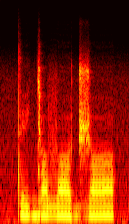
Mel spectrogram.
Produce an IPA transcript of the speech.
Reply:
teɟɒvɒ d͡ʒɒ

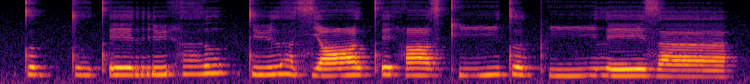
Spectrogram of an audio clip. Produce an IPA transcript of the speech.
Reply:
t̪oɡtːo̤tʼeː ryha̤u̯ | t̪yl a̤sʲɑːltʼe hɑːzkʰiːtol pʰiː leːzaː

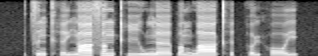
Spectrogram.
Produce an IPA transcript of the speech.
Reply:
t͡sɪ˧ŋkʰe˨˩jŋaː˥ sɐ˥n kʰiː˨˧wŋɛː˨pɐ˨˥m waː˧kʰɪ˨k̚hɵ˨ɥhɔː˨˧j

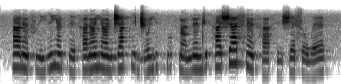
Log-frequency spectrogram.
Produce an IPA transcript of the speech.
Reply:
a˧ɾɛ̃˨ fi˨ ji˨˦jɛ̃˧ke˨ha˧ ɾã˦ jã˧ d͡ʒa˦ ki˦˨d͡ʒo˨˦ ji˦ ɡ͡bo˧k͡pã˨nɛ̃˧di˧ ha˧ʃa˦ sɛ̃˦˨ ha˨ hi˨ʃɛ˧ so˨wɛ˨˦

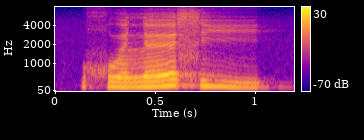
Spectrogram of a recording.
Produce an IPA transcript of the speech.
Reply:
χʷɛlɛ si

